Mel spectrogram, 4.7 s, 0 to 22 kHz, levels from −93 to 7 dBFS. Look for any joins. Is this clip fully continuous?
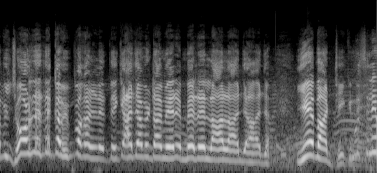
yes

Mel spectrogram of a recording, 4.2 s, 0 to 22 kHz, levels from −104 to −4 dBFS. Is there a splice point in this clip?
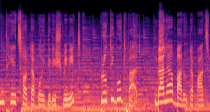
no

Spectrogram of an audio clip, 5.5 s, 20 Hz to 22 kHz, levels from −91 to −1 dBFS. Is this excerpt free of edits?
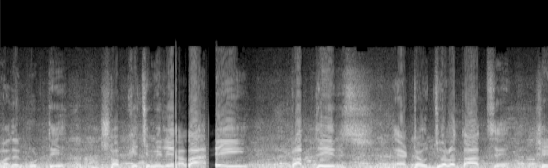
yes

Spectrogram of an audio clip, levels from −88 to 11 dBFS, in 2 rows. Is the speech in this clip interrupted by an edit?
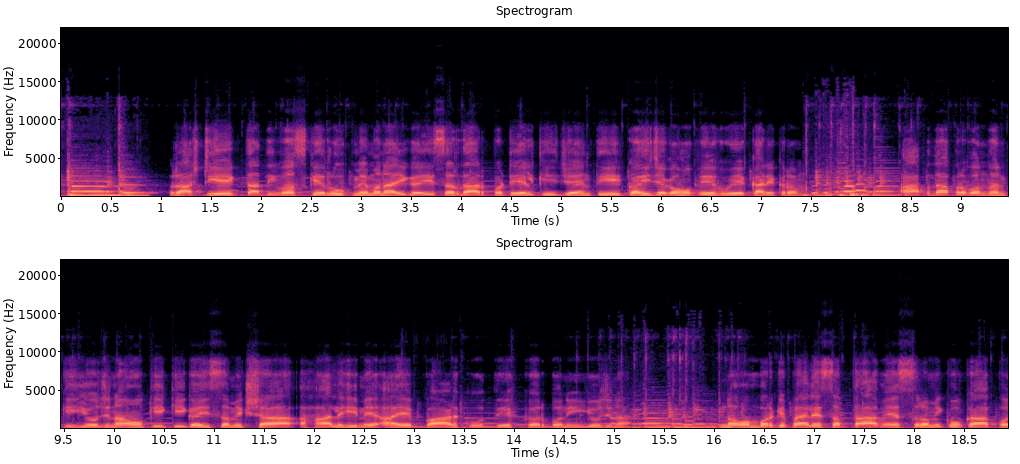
yes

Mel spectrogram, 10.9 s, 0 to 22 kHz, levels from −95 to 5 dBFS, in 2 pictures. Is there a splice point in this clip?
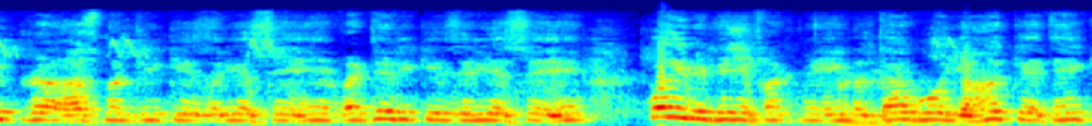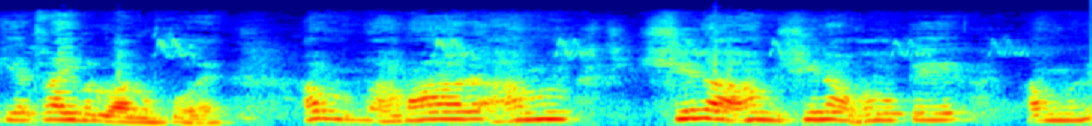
no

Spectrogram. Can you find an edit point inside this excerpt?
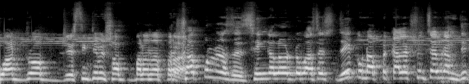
no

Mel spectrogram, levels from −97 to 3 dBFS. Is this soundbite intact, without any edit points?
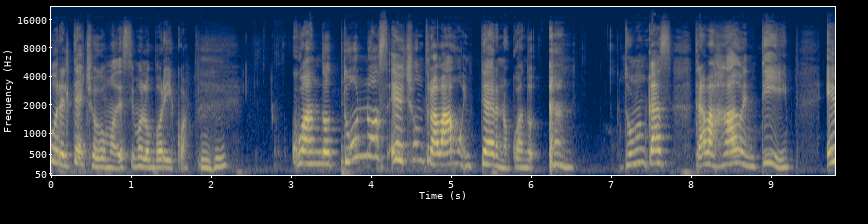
yes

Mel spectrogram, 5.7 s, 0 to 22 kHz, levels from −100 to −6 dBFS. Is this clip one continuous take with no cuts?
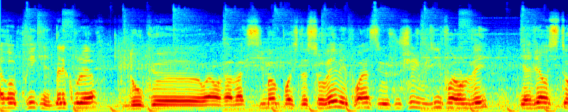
no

